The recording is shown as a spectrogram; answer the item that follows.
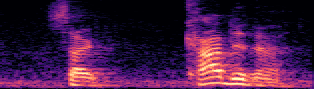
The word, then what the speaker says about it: Sarcodina: The sarcodines, the sarcodina, see, sarcodina is how it should be pronounced, but that's a really hard thing to wrap your tongue around, so sometimes it doesn't get applied.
